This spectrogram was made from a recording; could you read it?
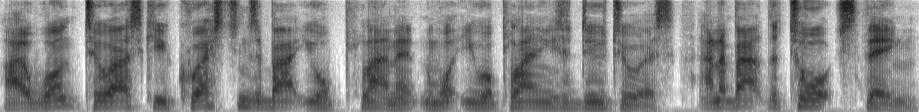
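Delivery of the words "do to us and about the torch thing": ordinary delivery, nothing marked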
